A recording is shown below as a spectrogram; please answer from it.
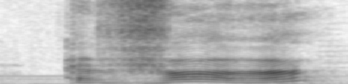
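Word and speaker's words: avó: what we do is those two sounds we put them into a open ah and even if you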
